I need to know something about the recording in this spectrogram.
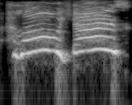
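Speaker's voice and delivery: high, sweet phone greeting; sugary phone voice. Shown as a demonstration. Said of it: "you just put on".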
